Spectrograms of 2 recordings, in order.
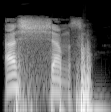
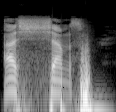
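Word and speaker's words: الشمس: el artículo abajo decimos as shamsu as shamsu no pronunciamos el lam pero si lo escribimos y decimos as asamu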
